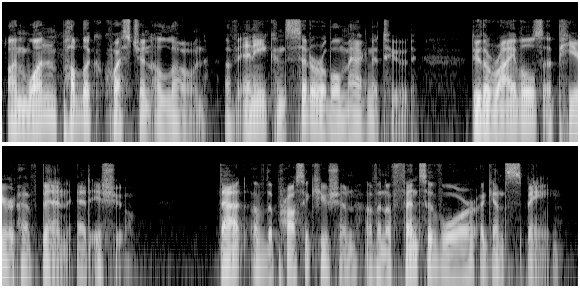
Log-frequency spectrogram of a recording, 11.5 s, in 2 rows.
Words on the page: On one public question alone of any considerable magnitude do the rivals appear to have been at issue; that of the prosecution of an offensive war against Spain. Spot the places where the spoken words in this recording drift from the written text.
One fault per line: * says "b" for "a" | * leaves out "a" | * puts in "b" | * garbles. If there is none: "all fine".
* leaves out "to"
